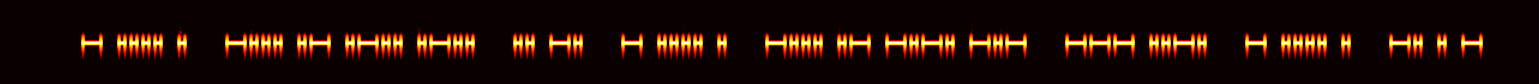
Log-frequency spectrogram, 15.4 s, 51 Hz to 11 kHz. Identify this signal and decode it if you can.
Morse code, heard as a keyed tone, about 20 wpm, 700 Hz. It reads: THE BALL IN THE BACK OF THE NET
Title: Sets of 8 Words - 20wpm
